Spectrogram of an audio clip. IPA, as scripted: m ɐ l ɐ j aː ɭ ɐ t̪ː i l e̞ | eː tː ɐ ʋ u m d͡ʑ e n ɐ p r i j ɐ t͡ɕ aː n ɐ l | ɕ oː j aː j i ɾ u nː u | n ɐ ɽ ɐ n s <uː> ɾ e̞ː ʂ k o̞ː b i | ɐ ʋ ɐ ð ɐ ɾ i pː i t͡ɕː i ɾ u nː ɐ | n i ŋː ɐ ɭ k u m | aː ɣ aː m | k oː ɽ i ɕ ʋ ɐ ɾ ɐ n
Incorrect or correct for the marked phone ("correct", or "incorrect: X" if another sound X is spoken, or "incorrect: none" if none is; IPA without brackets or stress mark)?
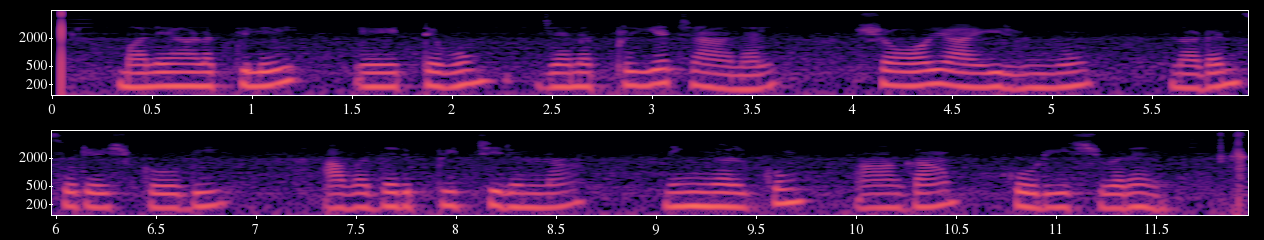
incorrect: u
